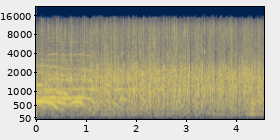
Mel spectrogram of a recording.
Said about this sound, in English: Otherwise, just tell you what, just keep applauding. Just keep applauding. I'll see what's happening. Applaud, damn you!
